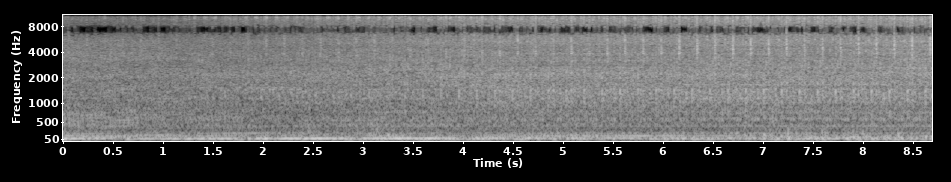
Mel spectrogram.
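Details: 2016 Toyota Camry XLE 3.5 V6 2GR-FE, about 60,000 miles, water pump recently replaced, at operating temperature: steady idle with fine fast top-end ticking that began around 45,000 miles and grew louder; mechanics unsure of source.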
